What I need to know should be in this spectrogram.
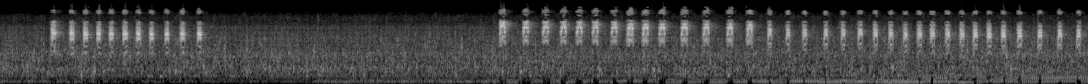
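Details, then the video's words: Golden grasshopper's long shooting call, kept to train songbirds: a short burst of crisp, high ticks, a three-second gap, then a long steady run of evenly spaced sharp pulses, several each second. "Belalang Emas Nembak Panjang"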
